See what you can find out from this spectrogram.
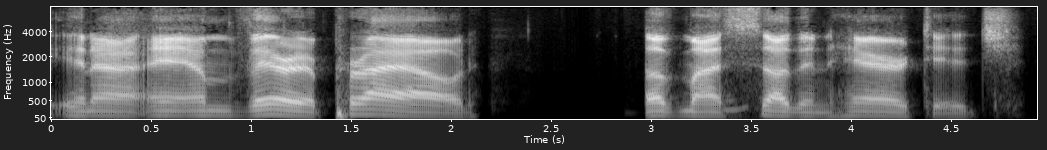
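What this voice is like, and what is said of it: Put-on Southern US accent. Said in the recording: “my Southern accent ... bust out the accent ... yours is, I like yours. It's good.”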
